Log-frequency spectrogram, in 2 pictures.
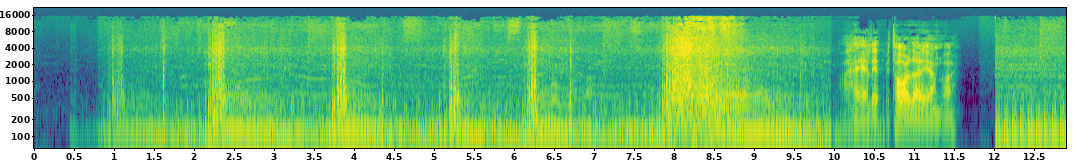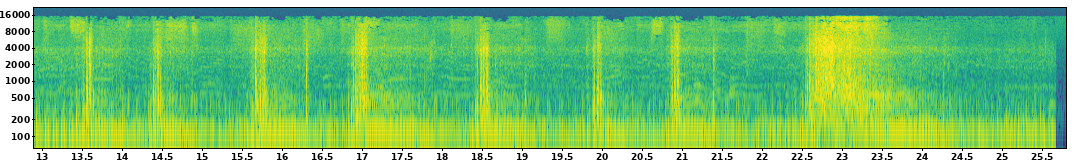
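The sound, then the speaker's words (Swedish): A loud motorcycle engine throbs with a steady lumpy rhythm and swells into revs, cutting out briefly for a short spoken remark before rumbling and revving again. “Ni vet en sån där motorcykel som låter som motorcyklar ska låta.”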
